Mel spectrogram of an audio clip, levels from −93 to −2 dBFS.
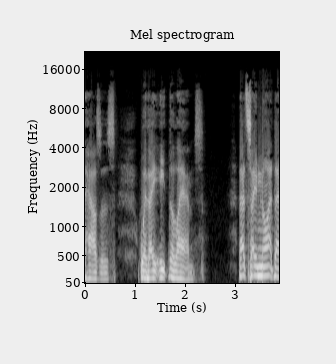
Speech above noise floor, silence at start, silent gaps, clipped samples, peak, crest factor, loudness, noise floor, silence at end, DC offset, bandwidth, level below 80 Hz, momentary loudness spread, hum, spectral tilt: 44 dB; 0 s; none; under 0.1%; -6 dBFS; 14 dB; -20 LUFS; -65 dBFS; 0 s; under 0.1%; 13.5 kHz; -52 dBFS; 16 LU; none; -5 dB/octave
